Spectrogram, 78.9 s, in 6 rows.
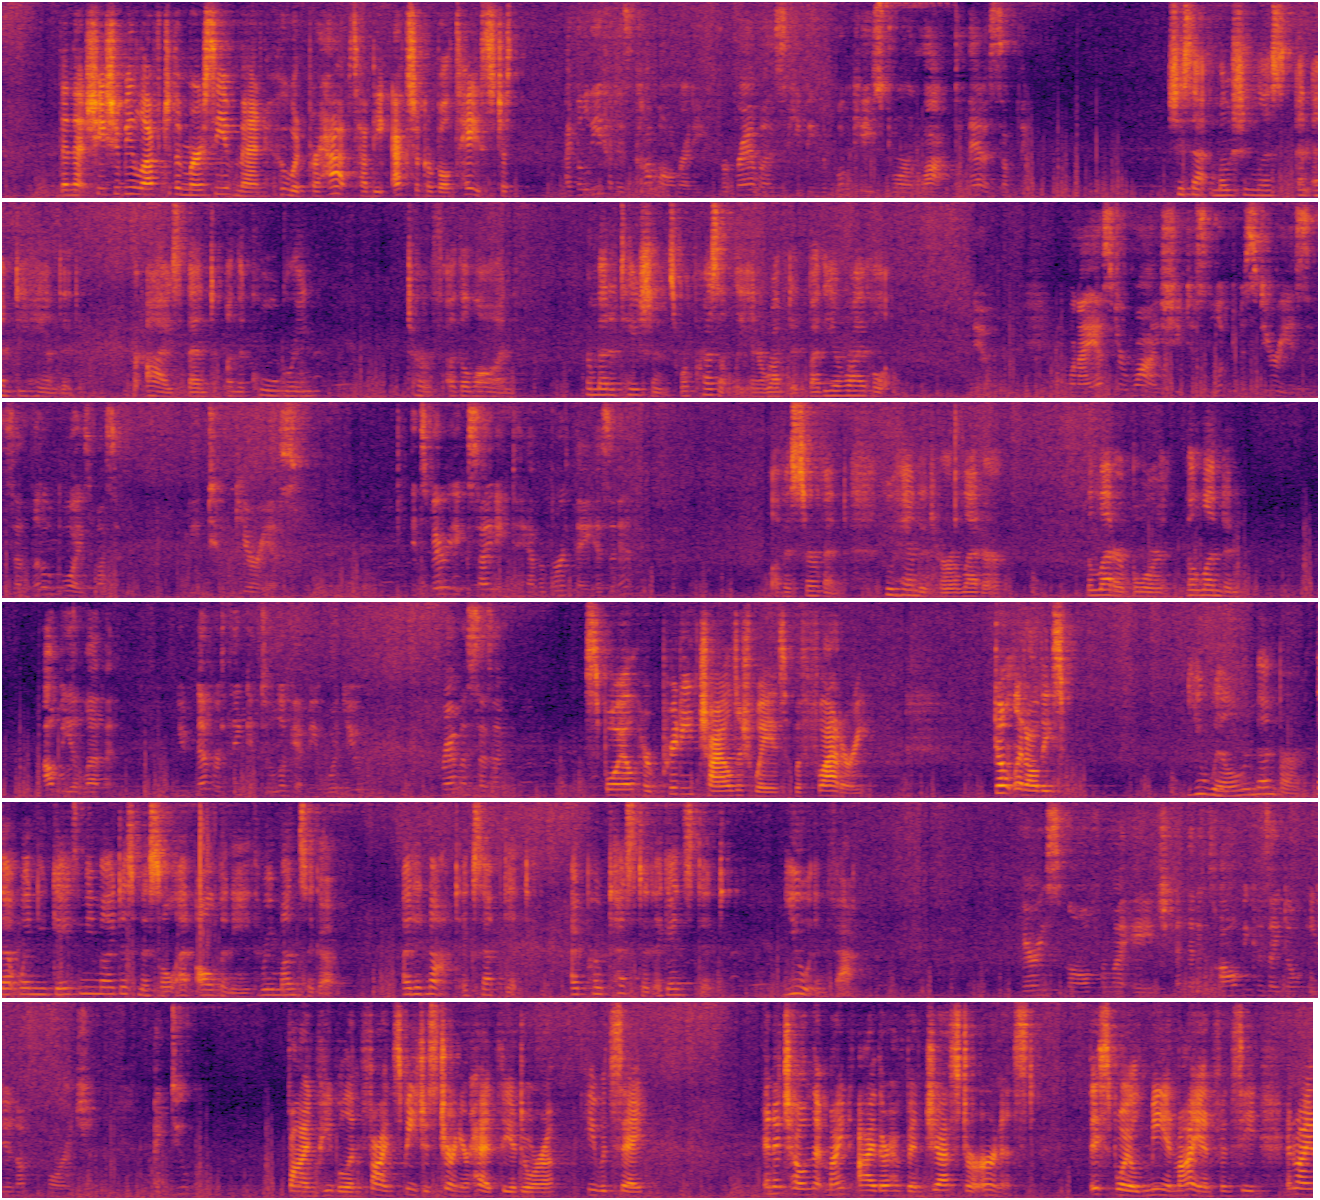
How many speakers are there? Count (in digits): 3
